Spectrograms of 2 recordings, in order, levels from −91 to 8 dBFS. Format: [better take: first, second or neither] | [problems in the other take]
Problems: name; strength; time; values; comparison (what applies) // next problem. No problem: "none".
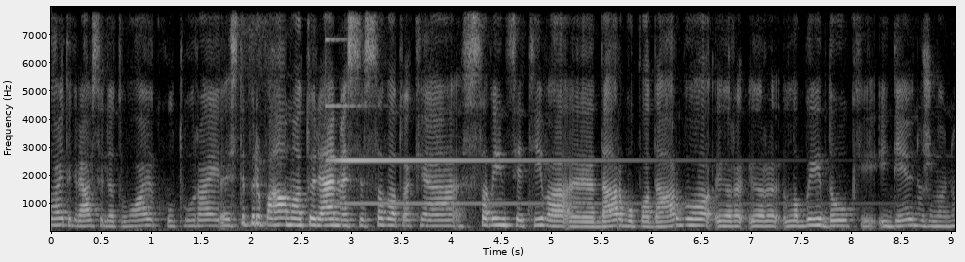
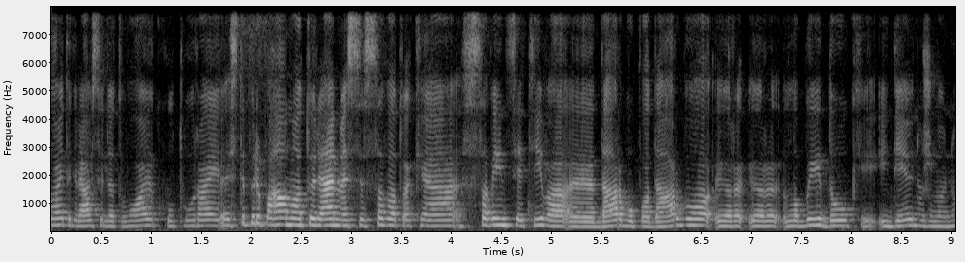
second | background sound (Clock); 10 dB below the speech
